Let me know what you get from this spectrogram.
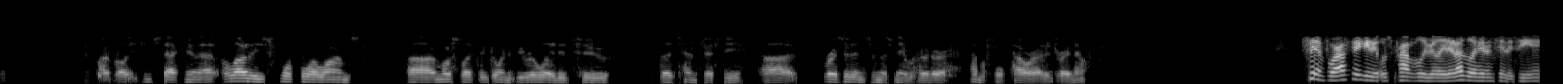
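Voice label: Police District Dispatch, p25; Raleigh Police North District Disp; wake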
